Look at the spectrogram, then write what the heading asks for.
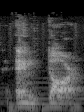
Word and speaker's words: Endar: Is it pronounced Endar or Endor? Endar. Okay. There's an A in there.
